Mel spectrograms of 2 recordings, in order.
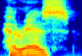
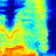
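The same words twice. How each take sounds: First: The final consonant sounds like an s. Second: The final consonant sounds like th. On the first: This is how it is said in Mexico. "a fellow from Mexico would probably say Jerez" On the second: This is how it is said in Spain. "in Spain, they call it Jerez"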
